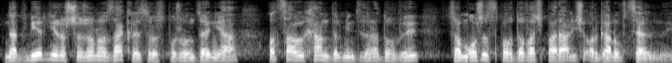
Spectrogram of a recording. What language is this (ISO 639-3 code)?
pol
